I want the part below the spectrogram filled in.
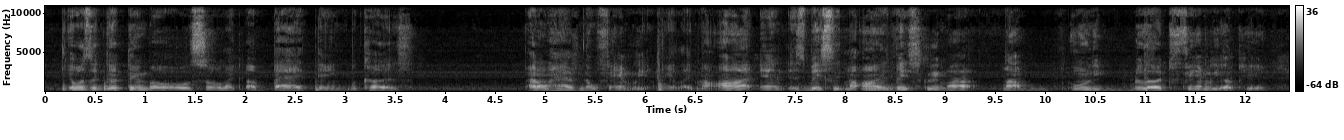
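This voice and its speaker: A man speaks at a moderate pace with a fairly low pitch. His tone is dark and mellow, and somewhat breathy. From Trinidad and Tobago. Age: 20s. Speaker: vlogger. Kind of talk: personal storytelling monologue. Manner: casual, halting.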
